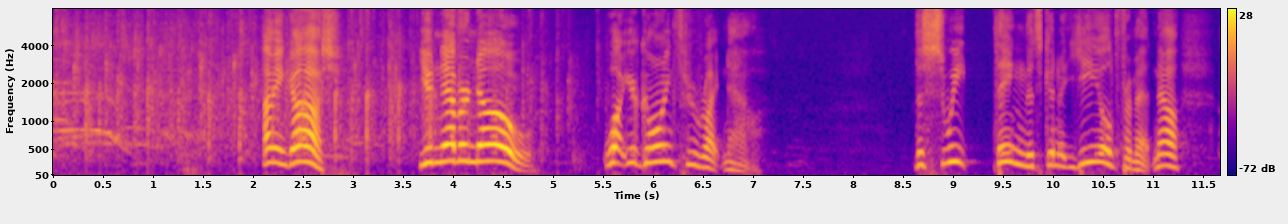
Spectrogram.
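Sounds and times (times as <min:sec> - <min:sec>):
audience cheering: 0:00.0 - 0:05.3
audience applause: 0:00.0 - 0:05.5
speech: 0:02.1 - 0:02.9, 0:03.7 - 0:04.9, 0:05.5 - 0:07.1, 0:08.6 - 0:11.6.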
